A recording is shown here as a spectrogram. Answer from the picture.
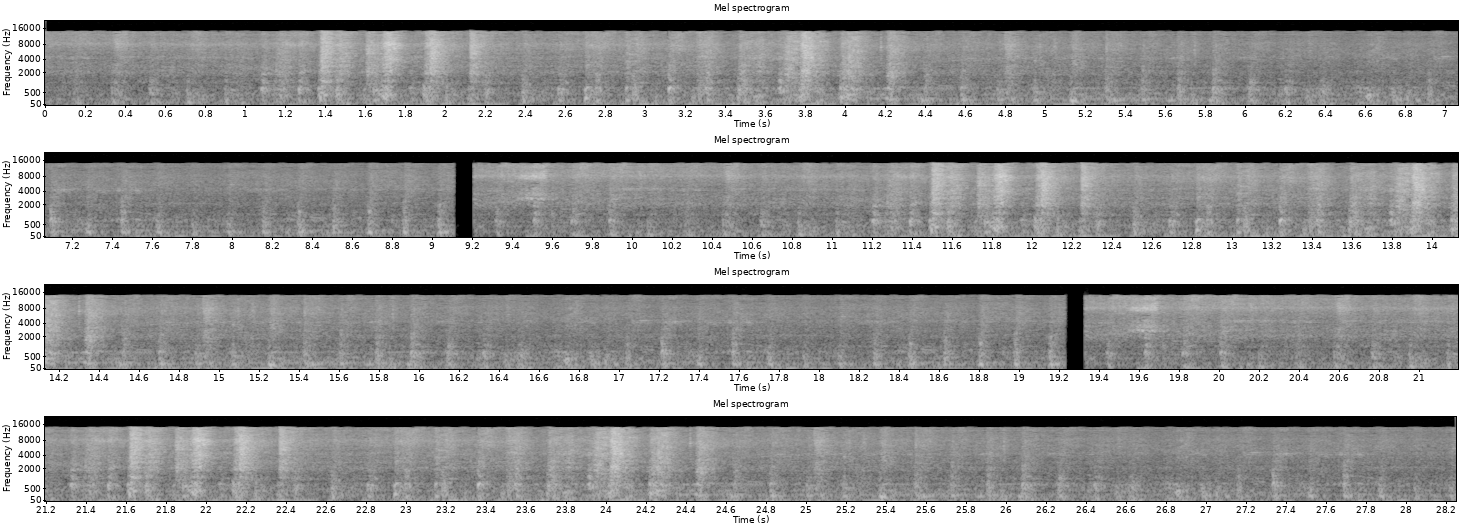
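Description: Train wheels clattering over rail joints over a steady low rumble. The same stretch of sound repeats, cutting out for an instant twice.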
